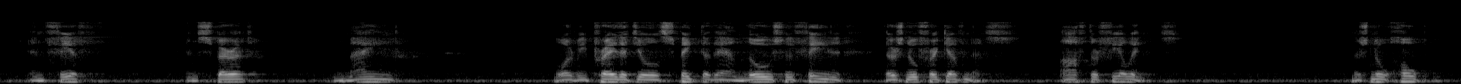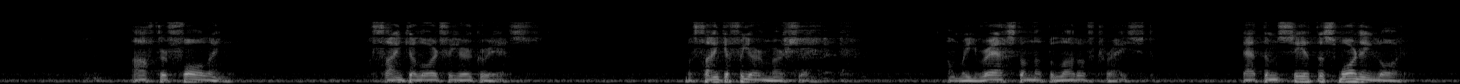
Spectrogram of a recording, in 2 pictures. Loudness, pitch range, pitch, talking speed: -36 LUFS, 145-165 Hz, 160 Hz, 115 wpm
